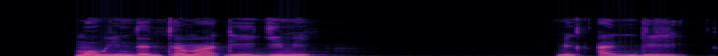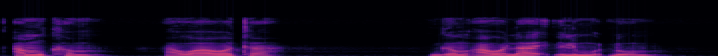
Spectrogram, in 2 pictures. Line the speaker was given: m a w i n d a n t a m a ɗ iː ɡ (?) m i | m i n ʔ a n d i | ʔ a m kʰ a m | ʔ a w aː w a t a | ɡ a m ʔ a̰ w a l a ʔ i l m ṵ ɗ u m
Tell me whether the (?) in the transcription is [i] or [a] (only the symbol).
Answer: i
